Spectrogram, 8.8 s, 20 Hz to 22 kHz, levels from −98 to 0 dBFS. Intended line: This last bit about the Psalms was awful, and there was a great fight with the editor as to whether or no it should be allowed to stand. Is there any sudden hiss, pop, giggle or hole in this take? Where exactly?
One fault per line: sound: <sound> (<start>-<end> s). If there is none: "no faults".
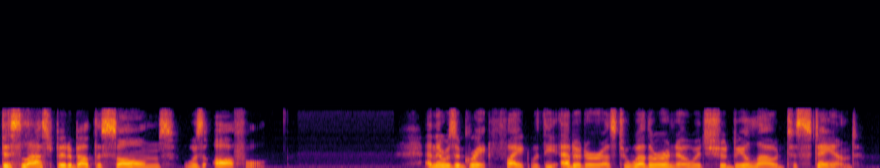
no faults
